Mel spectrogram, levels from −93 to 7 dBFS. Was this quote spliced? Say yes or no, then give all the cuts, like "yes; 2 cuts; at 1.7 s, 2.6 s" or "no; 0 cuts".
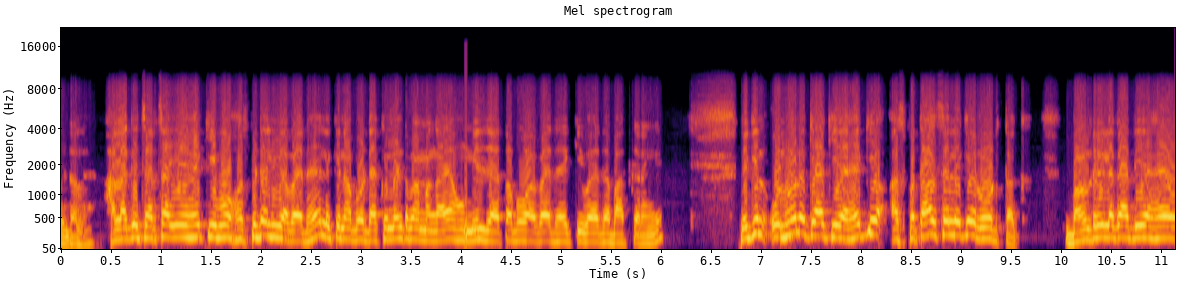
no; 0 cuts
